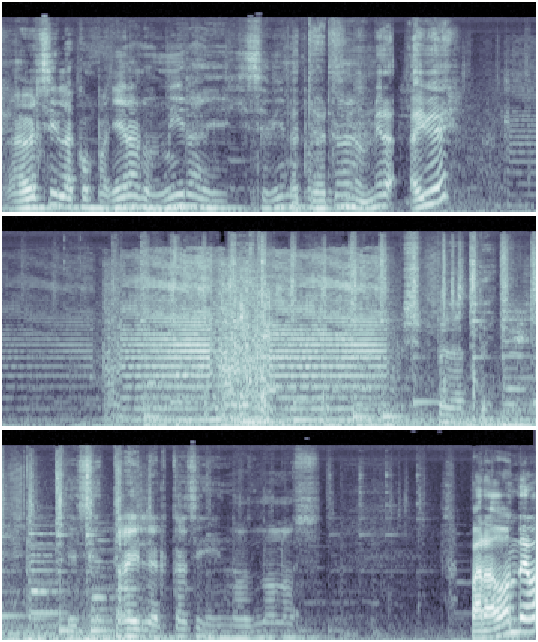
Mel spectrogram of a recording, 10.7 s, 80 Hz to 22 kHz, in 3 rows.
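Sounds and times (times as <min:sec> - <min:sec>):
speech: 0:00.0 - 0:03.2, 0:06.4 - 0:09.4, 0:10.2 - 0:10.6
bus horn blaring: 0:03.1 - 0:07.3.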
